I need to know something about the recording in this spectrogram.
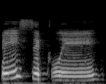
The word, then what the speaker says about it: basically: Okay, and then basically is first syllable stress.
